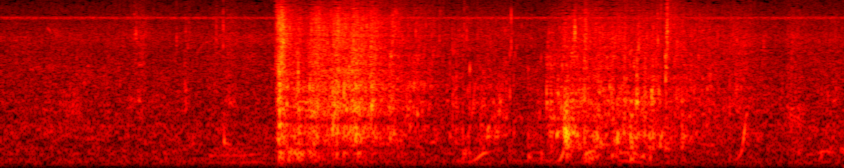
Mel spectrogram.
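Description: Macaques splashing in a pool: a sudden loud splash about two seconds in, and a second bout of splashing about four seconds in, as a monkey goes into the water.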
